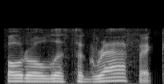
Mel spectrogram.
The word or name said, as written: photolithographic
